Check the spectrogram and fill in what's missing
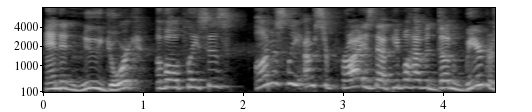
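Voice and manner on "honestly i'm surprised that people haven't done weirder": surprised. Real, not acted. Exclaims in disbelief.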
